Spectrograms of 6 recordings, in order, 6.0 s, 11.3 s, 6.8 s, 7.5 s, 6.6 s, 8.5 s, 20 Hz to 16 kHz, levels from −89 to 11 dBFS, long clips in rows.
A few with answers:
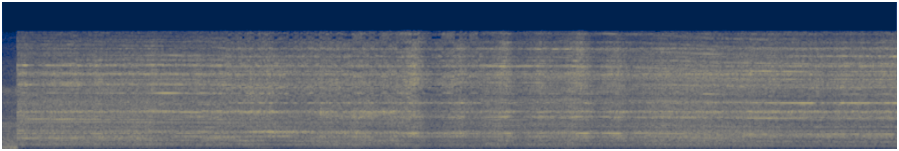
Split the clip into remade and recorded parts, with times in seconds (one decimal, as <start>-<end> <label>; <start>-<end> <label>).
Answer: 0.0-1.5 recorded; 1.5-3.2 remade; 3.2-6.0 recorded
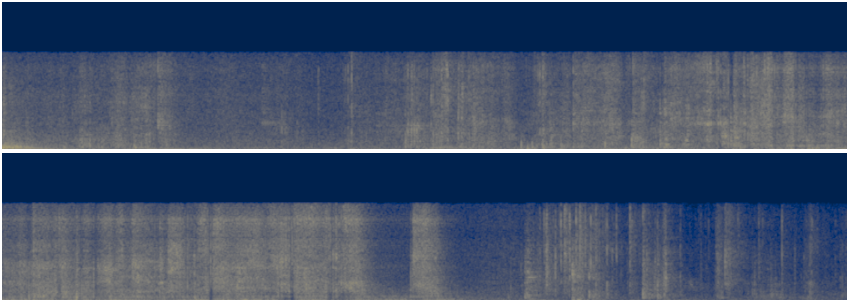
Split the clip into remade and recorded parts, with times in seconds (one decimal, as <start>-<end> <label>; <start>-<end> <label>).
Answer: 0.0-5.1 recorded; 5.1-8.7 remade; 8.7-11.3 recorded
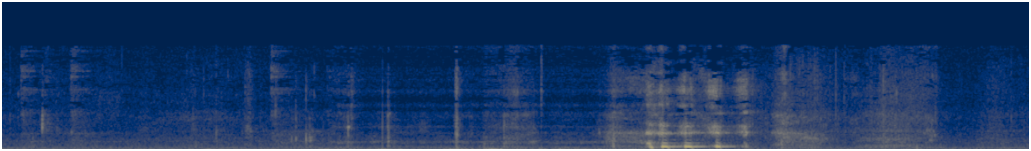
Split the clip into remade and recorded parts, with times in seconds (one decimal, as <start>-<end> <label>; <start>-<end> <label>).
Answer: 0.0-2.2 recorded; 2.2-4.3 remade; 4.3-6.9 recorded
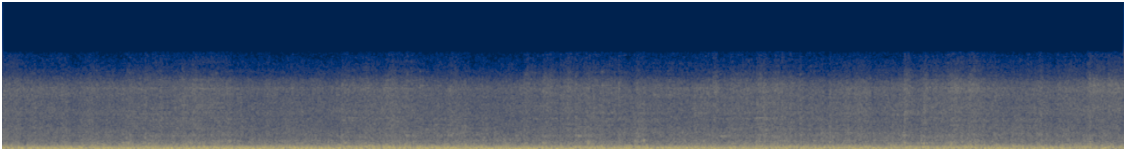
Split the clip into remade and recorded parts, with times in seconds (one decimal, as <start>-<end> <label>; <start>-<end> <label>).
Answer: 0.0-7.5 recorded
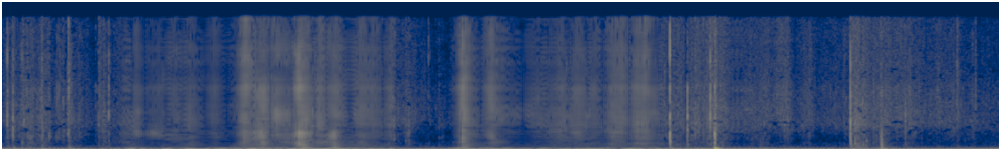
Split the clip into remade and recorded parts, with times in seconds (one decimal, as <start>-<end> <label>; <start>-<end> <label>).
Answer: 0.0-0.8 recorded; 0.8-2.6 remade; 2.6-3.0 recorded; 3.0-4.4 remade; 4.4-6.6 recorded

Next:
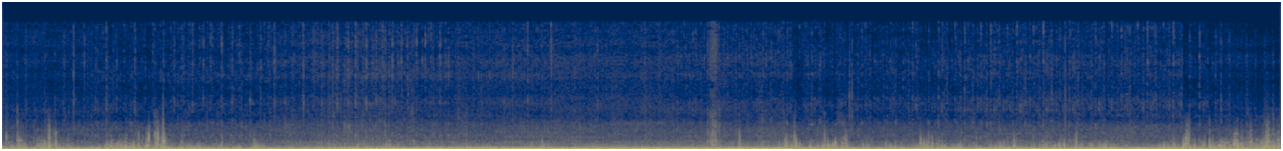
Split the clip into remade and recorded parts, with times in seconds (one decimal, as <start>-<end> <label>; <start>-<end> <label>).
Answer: 0.0-0.6 remade; 0.6-1.8 recorded; 1.8-2.2 remade; 2.2-3.0 recorded; 3.0-4.5 remade; 4.5-8.1 recorded; 8.1-8.5 remade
